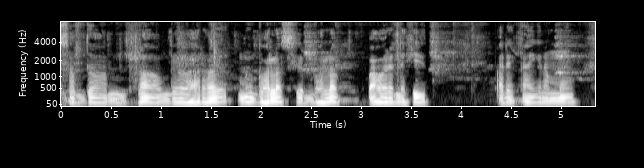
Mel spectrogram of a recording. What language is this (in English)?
Odia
